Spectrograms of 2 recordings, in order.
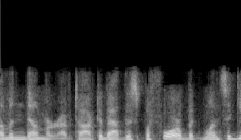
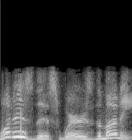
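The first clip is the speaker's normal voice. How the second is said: high, loud, booming, angry bellow; 5 semitones higher, 5 dB louder than usual. Telling the story, the speaker acts out the kidnapper opening the suitcase, retelling a bellow. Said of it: "he bellows".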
